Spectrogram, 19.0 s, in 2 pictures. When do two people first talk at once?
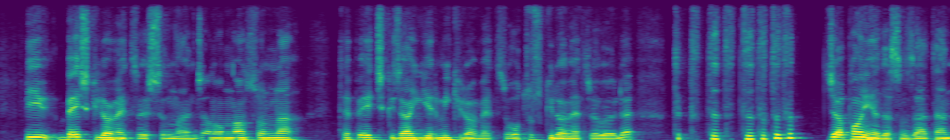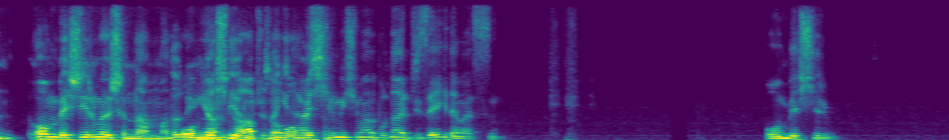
11.3 s

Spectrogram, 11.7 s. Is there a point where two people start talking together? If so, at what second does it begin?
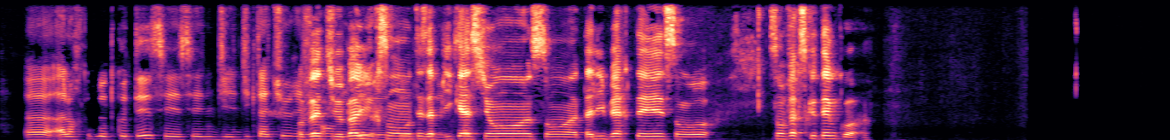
3.0 s

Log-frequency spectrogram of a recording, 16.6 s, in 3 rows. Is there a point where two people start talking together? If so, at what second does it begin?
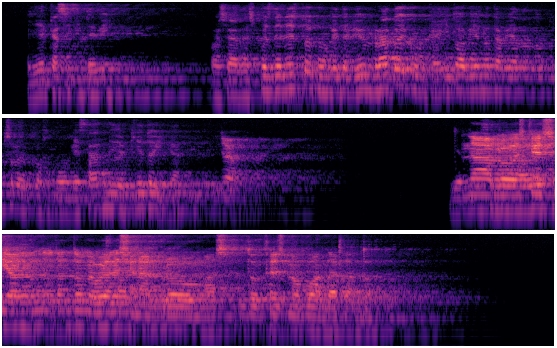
10.2 s

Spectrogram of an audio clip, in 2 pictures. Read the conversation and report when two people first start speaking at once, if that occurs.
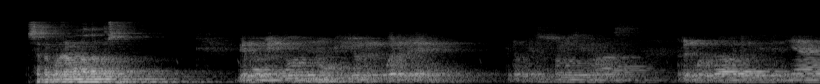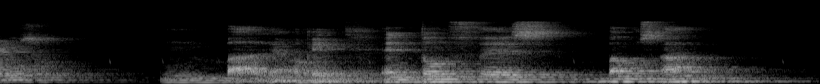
none

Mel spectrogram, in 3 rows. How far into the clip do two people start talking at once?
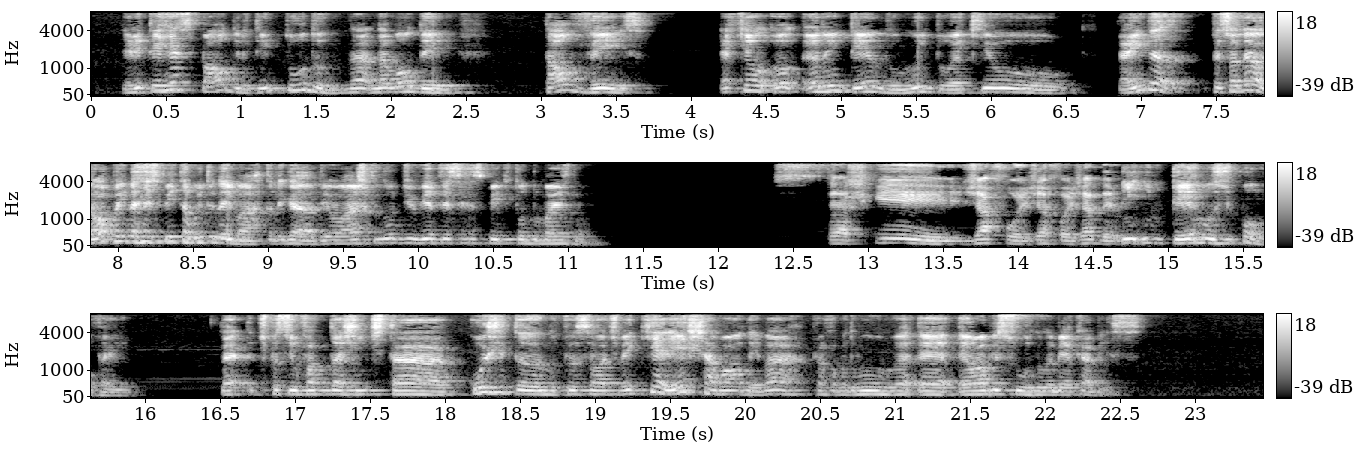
none

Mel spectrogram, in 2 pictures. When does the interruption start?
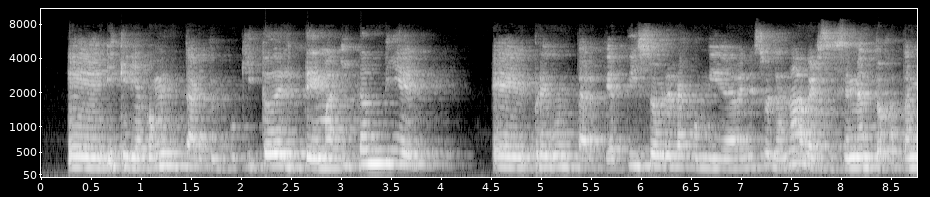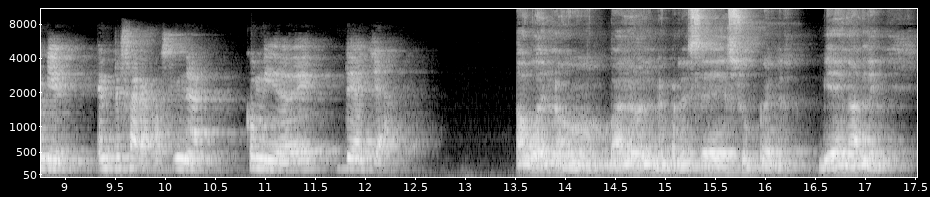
none

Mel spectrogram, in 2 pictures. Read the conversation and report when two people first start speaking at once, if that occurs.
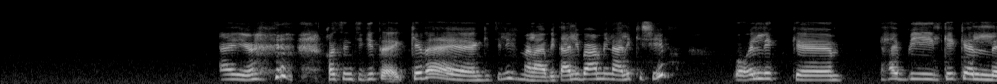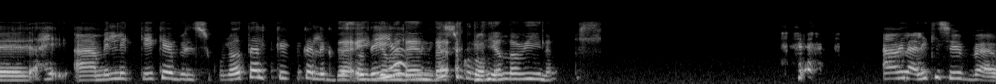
13.2 s

